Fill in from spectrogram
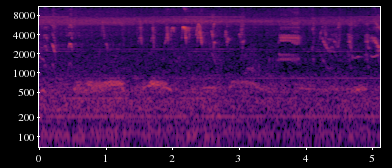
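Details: Grey wagtail, a winter visitor in Assam, recorded behind a residence, gives sharp, high, thin call notes in quick, uneven bursts, over steady low rumbling background noise and a faint low hum.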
